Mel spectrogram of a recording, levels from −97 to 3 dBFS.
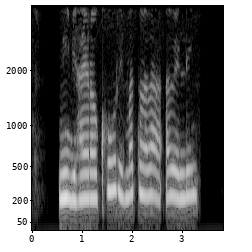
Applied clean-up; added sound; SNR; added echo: none; none; none; none.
